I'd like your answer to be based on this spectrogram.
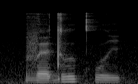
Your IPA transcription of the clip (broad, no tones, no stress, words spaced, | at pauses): vɛdɯː kʷʰɯi̯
